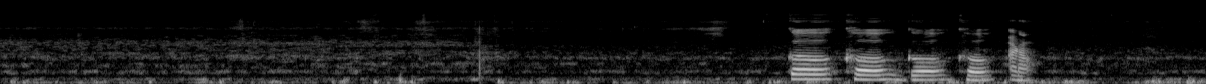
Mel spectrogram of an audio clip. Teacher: क ख ग घ ण कंठ। क का उच्चारण करने के लिए हम कंठ का उपयोग करते हैं। कंठ गला।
